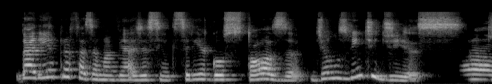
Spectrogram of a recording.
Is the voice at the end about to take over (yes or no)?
yes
